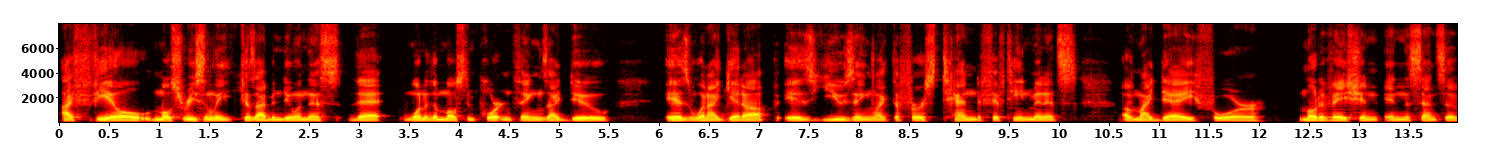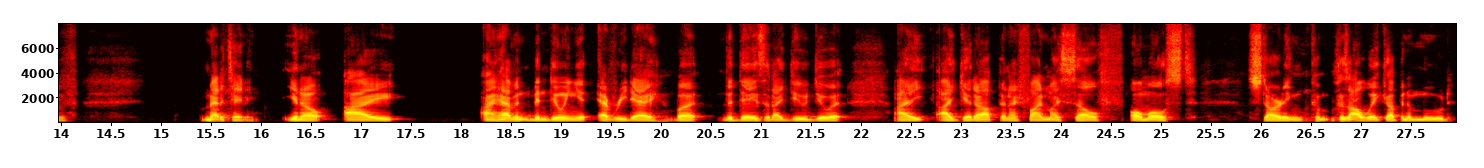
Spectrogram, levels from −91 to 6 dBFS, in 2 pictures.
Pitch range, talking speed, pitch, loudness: 75-85 Hz, 165 wpm, 80 Hz, -21 LUFS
